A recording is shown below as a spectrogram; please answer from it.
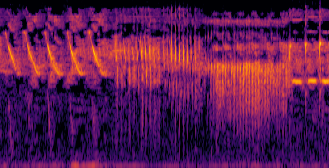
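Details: Masteran song mix of cucak jenggot, cililin and canary, quieter: a row of descending whistled slurs, then a chattering trill and a dense harsh warble, ending with brief thin notes.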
